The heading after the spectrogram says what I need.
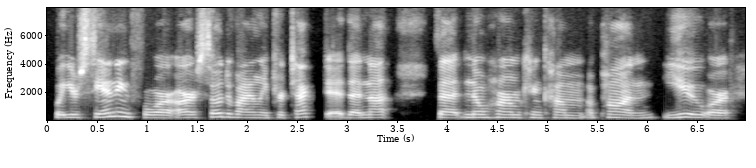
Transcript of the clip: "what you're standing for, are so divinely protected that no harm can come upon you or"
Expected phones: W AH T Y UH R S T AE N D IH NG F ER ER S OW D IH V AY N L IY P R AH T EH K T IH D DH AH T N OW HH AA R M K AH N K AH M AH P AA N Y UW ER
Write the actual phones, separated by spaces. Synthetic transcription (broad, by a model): W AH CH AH R S T AE N D IH NG F ER ER S OW D IH V AY N L IY P R AH T EH K T IH D DH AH T N OW HH AA R M K AH N K AH M AH P AA N Y UW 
